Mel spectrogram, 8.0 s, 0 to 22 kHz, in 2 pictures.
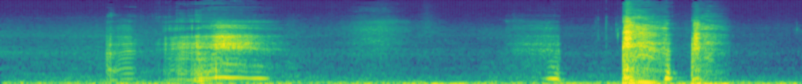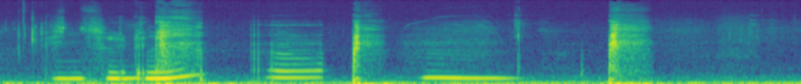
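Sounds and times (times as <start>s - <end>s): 
quiet conversational speech: 0.4s - 8.0s
person coughing: 0.6s - 1.4s, 3.1s - 3.7s, 4.7s - 5.1s, 5.8s - 7.3s
speech: 4.5s - 5.5s.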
